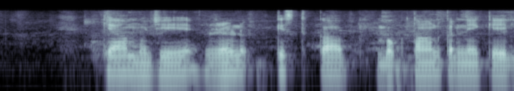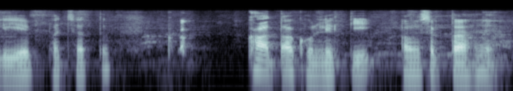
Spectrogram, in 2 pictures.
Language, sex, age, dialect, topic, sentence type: Hindi, male, 18-24, Marwari Dhudhari, banking, question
